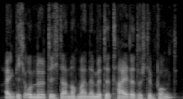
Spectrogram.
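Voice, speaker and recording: A man's voice: mid-range voice, little pitch movement, fast talker, dark tone. A man in his thirties from Hamburg, a guest on a podcast, talking casually and hesitantly with many fillers. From Hamburg, Germany. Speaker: podcast guest, street photographer. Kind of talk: casual interview chat.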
